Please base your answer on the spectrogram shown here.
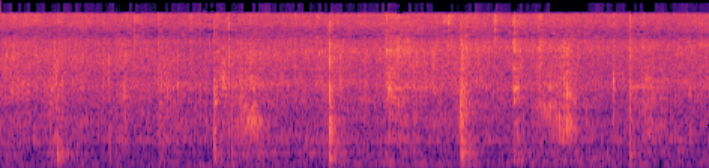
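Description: Fried okra (bhindi) with batter being stirred in a hot pan, soft sizzling under repeated scraping strokes of a spoon at an uneven rhythm, close by with no talking.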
